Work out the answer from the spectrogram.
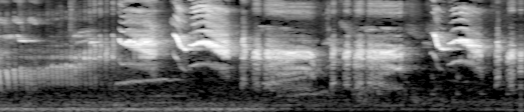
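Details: White-rumped shama, a caged three-month-old bird in Hanoi, Vietnam, sings on and on: sweeping whistles sliding downward, buzzy harsh notes and sustained tones, broken by short pauses.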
